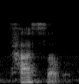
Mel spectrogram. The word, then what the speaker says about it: possible: IBLE로 되어 있지만 여기도 어블입니다.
